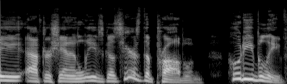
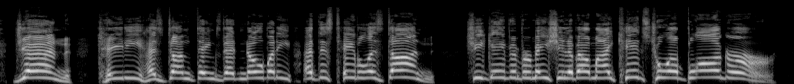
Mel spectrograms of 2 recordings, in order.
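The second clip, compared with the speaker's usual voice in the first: mock shrill, very high, loud raised voice; 11 semitones higher than usual. Retelling what Emily said to Jen at the table, imitating Emily's loud voice. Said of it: "Emily uses her like yet loud voice".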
